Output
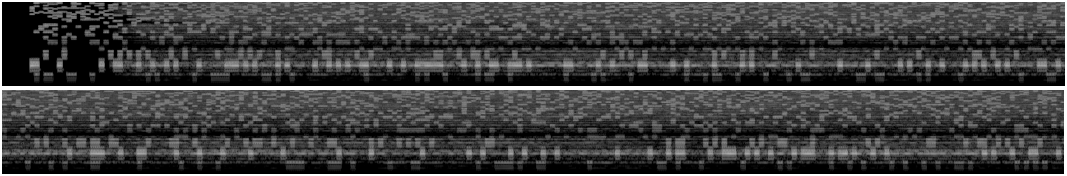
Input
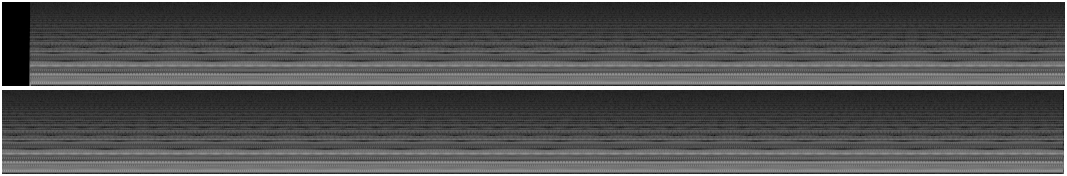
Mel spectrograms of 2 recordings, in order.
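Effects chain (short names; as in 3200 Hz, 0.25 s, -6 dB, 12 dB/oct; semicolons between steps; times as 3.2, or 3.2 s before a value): random spectral dropouts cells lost 77%; Bessel high-pass 600 Hz, order 6; tilt +4.5 dB/oct; notch 790 Hz, Q 15; vocal rider within 4 dB 0.5 s; fixed phaser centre 1100 Hz, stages 4; on a send: diffused feedback echo 1.078 s, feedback 47%, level -9 dB; on the sum: gain +7 dB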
